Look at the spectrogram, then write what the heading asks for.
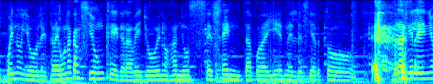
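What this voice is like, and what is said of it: Slight German accent in Spanish. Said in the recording (Spanish): “es alemán ... Ya le escuchan un poco el acento”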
